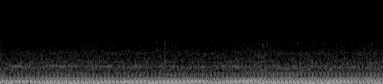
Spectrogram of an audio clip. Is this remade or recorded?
recorded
